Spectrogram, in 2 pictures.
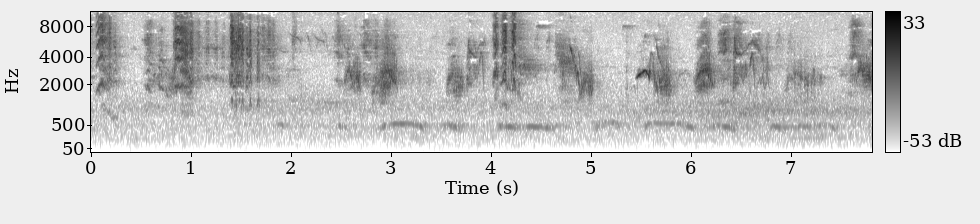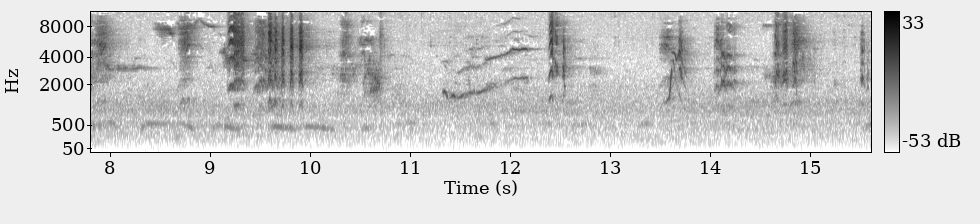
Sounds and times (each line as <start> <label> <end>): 0.0 woodpigeon 10.8
0.0 starlings 15.6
